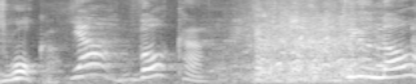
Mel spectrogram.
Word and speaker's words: Walker: at Mrs vka Walker what w is pronounced W your employer's name is Walker yeah vka do you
